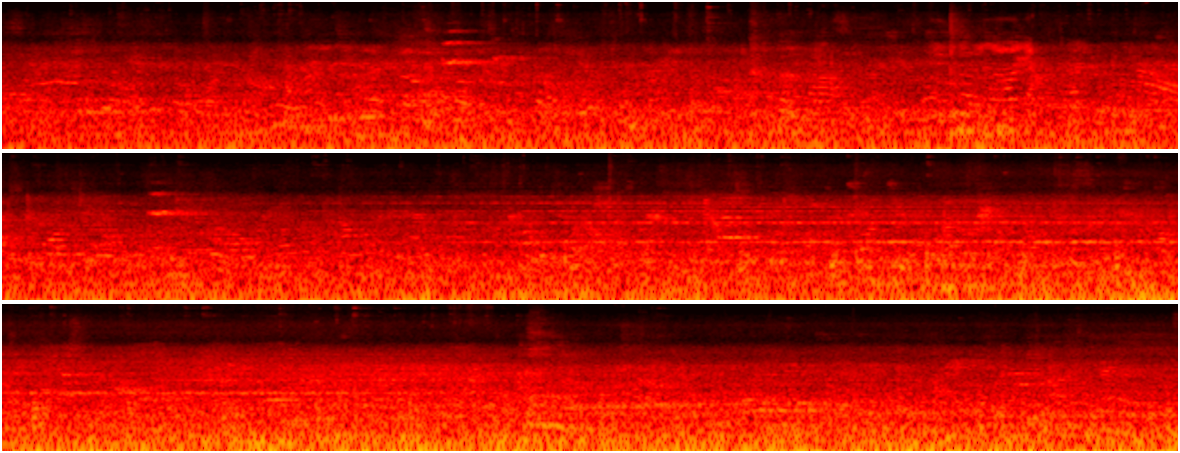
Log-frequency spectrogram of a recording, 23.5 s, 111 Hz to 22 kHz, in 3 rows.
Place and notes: Huashan Road, Shanghai - Line 11 (Shanghai Metro)
from Jiaotong University Station to Xujiahui station, Walking through the subway station, Binaural recording, Zoom H6+ Soundman OKM II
